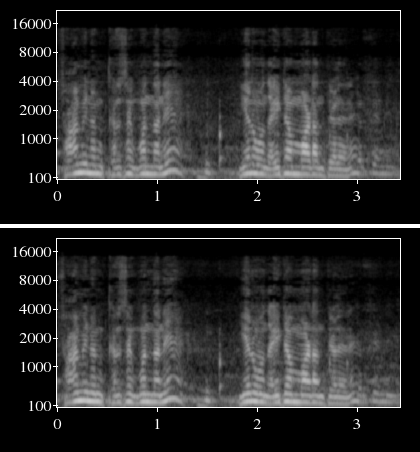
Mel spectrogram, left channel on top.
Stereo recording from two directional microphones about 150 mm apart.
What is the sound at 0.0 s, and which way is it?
A man's voice, 10° left (ahead or behind).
